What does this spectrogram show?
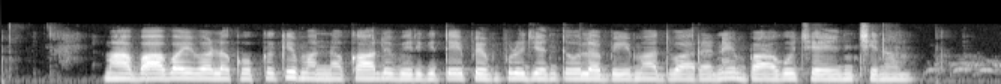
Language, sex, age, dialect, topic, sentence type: Telugu, male, 31-35, Telangana, banking, statement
